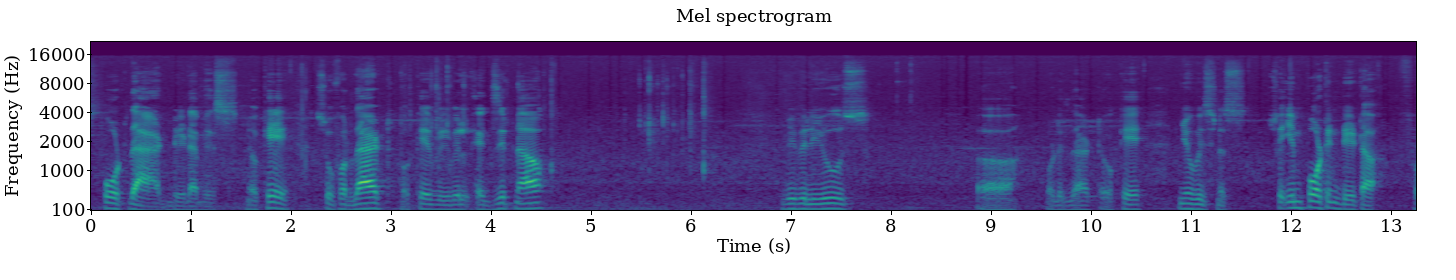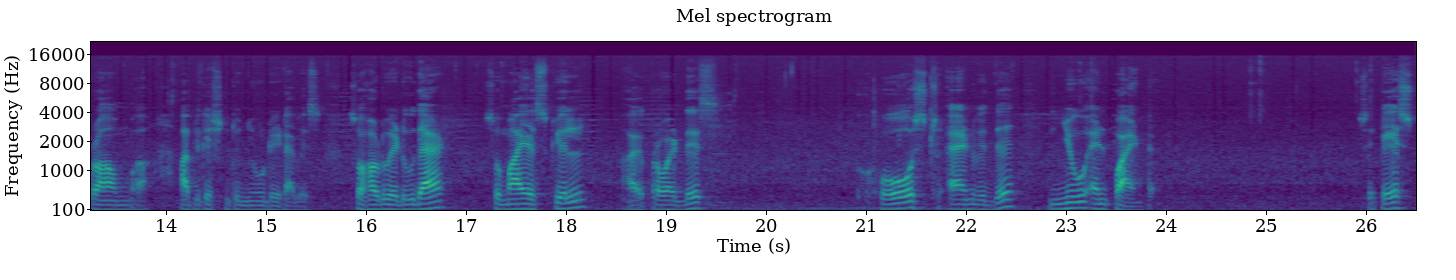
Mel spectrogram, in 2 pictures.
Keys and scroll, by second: 2.8-6.4 typing, 4.6 Return, 21.4 ctrl+c.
